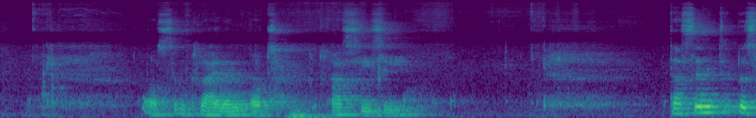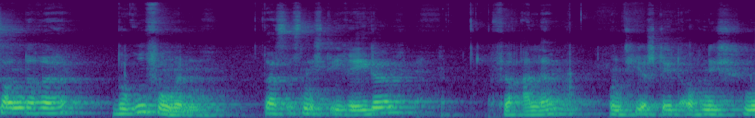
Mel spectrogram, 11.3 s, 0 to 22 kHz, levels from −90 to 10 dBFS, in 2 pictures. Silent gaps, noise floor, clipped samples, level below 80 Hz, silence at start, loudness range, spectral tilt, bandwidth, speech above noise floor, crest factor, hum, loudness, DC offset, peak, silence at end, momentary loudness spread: none; -61 dBFS; under 0.1%; -54 dBFS; 0.3 s; 9 LU; -7 dB/octave; 20 kHz; 37 dB; 18 dB; none; -24 LUFS; under 0.1%; -8 dBFS; 0 s; 14 LU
